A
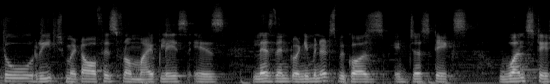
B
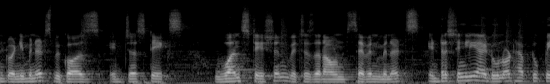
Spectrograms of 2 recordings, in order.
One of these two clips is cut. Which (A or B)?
B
